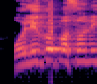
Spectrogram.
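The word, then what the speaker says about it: oligopsony: ही बोल रहा हूं ओलिगोपसोनी बोलते हैं पी थोड़ा साइलेंट सा रहता है ठीक है अ पसोनी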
